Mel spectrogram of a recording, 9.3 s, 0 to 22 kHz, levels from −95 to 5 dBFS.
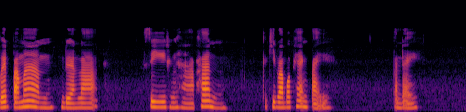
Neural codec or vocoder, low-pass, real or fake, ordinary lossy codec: none; none; real; none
